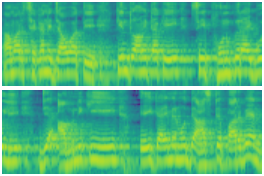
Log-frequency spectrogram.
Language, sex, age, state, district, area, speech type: Bengali, male, 30-45, West Bengal, Jhargram, rural, spontaneous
